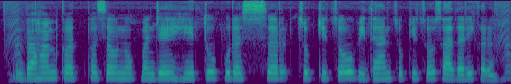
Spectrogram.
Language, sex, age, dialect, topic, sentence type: Marathi, female, 56-60, Southern Konkan, banking, statement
